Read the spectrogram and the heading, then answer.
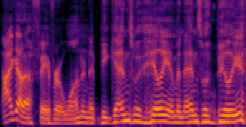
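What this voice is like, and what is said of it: Bad put-on hillbilly accent. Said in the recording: “That was a really bad accent. I'm usually really good at that hillbilly accent, but my voice is fucked right now.”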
